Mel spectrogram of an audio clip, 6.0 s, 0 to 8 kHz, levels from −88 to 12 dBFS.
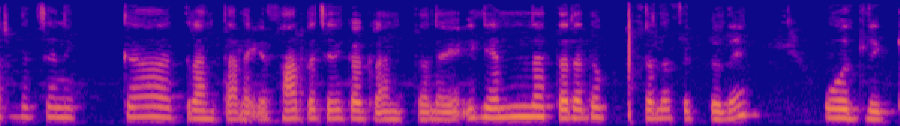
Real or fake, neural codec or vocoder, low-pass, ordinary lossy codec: real; none; 7.2 kHz; none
